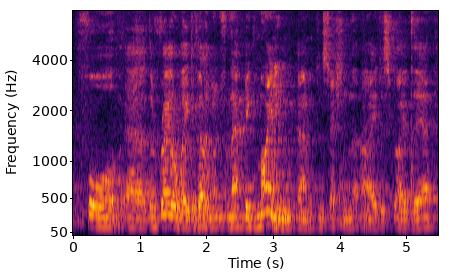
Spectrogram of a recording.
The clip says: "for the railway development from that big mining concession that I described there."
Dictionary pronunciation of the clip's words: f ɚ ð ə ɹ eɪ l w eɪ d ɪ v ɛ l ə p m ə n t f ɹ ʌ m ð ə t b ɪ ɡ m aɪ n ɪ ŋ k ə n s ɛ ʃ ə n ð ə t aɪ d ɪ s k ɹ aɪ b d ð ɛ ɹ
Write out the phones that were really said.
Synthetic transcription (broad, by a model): f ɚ ð ə ɹ eɪ l w eɪ d ɪ v ɛ l ə p m ə n t f ɹ ʌ m ð ə t b ɪ ɡ m aɪ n ɪ ŋ k ə n s ɛ ʃ ə n ð ə t aɪ d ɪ s k ɹ aɪ b ð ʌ ɹ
